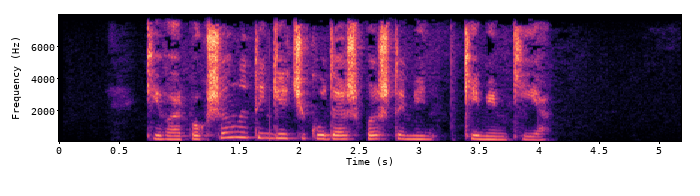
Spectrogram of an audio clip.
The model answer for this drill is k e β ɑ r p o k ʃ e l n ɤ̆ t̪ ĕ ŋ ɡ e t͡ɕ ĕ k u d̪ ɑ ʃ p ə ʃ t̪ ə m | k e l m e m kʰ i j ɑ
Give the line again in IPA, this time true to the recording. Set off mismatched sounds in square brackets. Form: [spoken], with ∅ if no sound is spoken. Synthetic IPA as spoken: k e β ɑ r p o k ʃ e l n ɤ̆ t̪ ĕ ŋ ɡ e t͡ɕ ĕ k u d̪ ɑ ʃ p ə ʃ t̪ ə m | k e [∅] m e m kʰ i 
